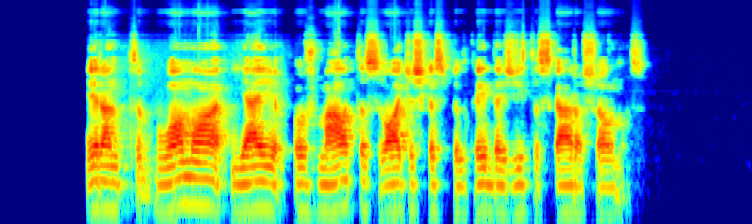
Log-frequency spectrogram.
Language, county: Lithuanian, Alytus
